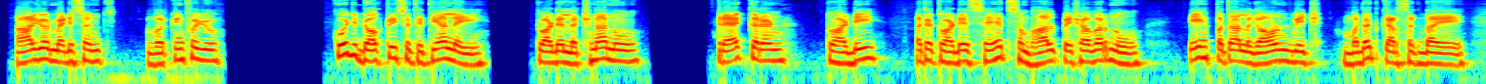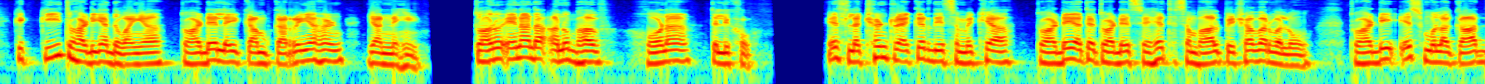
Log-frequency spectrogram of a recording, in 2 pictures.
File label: Symptom tracker Punjabi Gurmukhi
